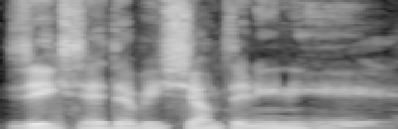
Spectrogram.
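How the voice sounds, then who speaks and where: Streaming a stealth game, a man offers casual commentary in a pushed, bright voice of medium pitch at normal speed, with no room sound. His failures bring on swearing, frustrated outbursts and laughter at himself.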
